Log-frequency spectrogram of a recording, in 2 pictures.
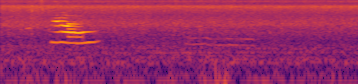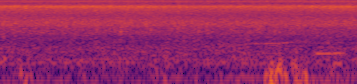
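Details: Grey pet cat giving a single clear meow near the start, harmonic and slightly falling, followed by a faint second mew and low household rumble.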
